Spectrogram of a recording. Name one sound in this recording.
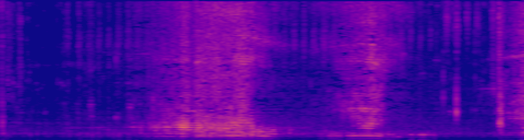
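Pliers scrape and click against metal parts.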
